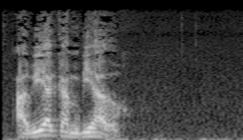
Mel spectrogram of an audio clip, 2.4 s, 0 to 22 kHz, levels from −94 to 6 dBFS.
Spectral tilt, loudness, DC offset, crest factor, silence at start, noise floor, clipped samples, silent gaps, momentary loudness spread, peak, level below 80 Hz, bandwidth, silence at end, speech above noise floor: -4.5 dB/octave; -14 LUFS; under 0.1%; 16 dB; 0.15 s; -45 dBFS; under 0.1%; none; 7 LU; 0 dBFS; -48 dBFS; 16.5 kHz; 0.85 s; 31 dB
